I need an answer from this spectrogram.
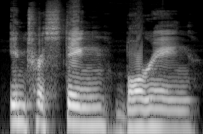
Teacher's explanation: have the G sound never never ever ever ever ever so any ing verbs or adjectives don't have the G sound interesting boring not interesting boring we do not pronounce the G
